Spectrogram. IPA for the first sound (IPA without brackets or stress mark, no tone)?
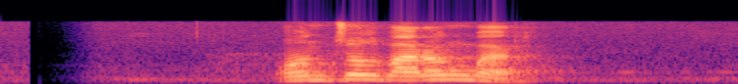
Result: ɔ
